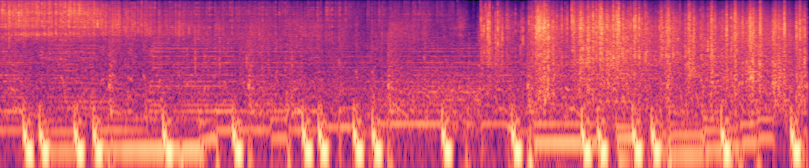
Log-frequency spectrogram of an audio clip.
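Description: Background music with a steady beat. Over it, dried popcorn kernels rattle into a metal measuring cup as they are poured, briefly at the start and again for a couple of seconds in the second half.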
